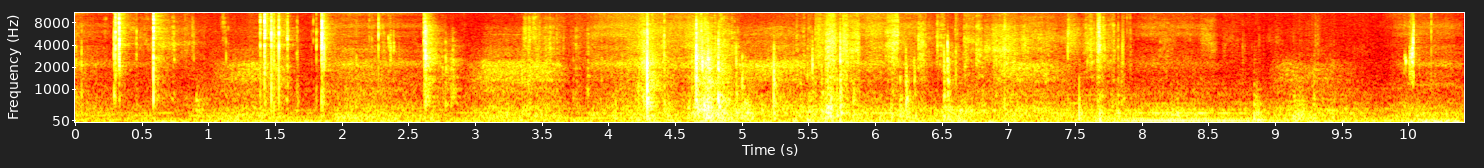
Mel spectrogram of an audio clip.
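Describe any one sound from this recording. Paper rustles and crinkles in handling.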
